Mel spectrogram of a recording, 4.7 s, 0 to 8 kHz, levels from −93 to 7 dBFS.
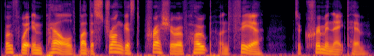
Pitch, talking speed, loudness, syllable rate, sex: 110 Hz, 180 wpm, -19 LUFS, 5.5 syllables/s, male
